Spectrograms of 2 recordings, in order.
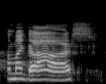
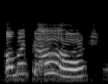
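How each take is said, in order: First: Put-on a lighter take on valley girl; plain-voiced valley girl. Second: Put-on high, airy valley girl gush. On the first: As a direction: say it again, less pitched up. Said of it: "Or like". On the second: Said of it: "I could talk like a valley girl". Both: Shown as a demonstration.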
